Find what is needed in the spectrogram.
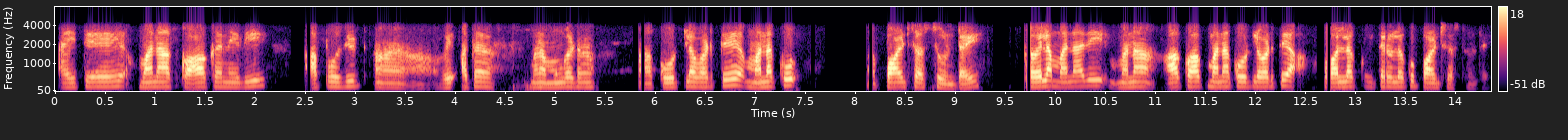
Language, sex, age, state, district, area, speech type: Telugu, male, 18-30, Telangana, Nalgonda, urban, conversation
